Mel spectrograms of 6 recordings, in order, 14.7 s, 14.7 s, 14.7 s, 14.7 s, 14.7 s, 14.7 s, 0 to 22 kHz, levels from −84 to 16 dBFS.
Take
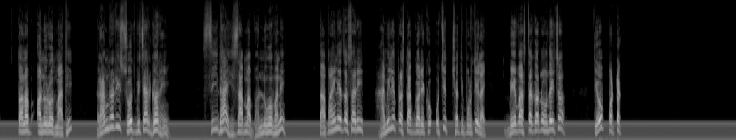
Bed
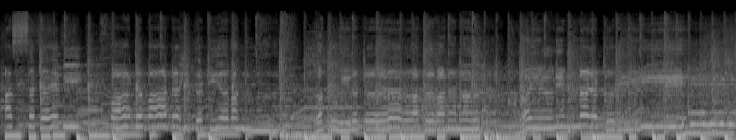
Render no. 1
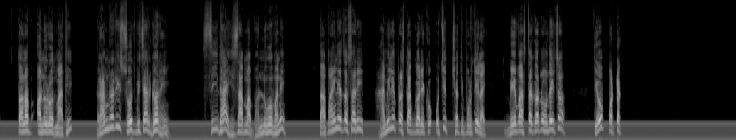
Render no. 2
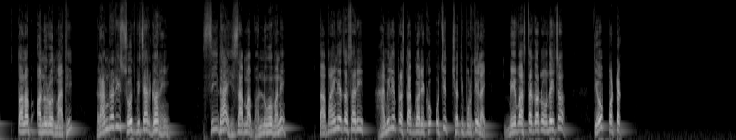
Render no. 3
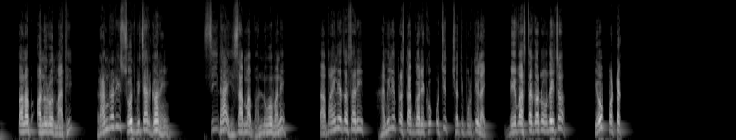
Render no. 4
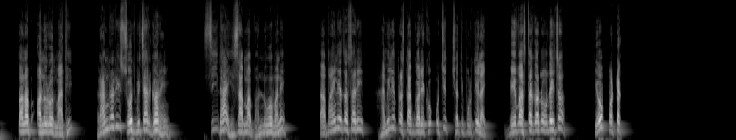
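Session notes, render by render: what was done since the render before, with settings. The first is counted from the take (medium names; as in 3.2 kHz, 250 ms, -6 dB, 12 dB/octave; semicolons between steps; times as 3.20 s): no audible change
de-hum 50 Hz, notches 7
three bands expanded up and down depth 100%
trim +1.5 dB; peak limiter -3 dBFS, peak gain reduction 1.5 dB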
